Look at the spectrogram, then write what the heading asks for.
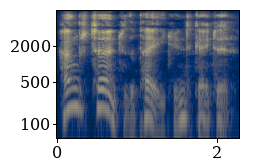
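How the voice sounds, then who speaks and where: A man's voice: medium pitch, wildly swooping pitch, unhurried, gravelly, husky, highs cut off. A man reading scripted story narration as an audiobook narrator.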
